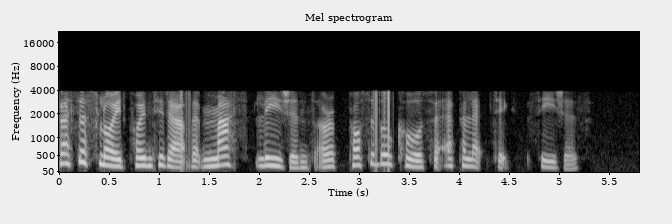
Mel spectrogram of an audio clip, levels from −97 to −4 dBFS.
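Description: A speech clip carried over a digital phone line, with two short bursts of bit errors. Sharp ticks and crackle sit over the speech from 1.21 to 1.30 s, just before "that mass lesions are". They return from 3.14 to 3.34 s, between "mass lesions are a" and "cause for epileptic". Each flipped bit corrupts one sample, at a rate of a few errors per thousand bits. The band-limited telephone sound of the underlying G.711 coding stays steady throughout.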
